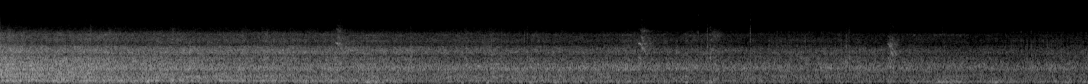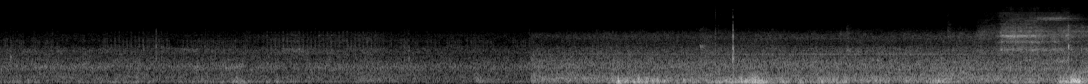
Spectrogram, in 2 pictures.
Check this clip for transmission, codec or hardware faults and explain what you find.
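Nothing found to point to any transmission, codec or hardware fault in the audio.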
